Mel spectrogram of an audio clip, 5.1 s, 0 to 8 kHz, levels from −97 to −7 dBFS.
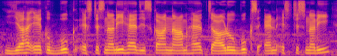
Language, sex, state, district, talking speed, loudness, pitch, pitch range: Hindi, male, Bihar, Muzaffarpur, 155 wpm, -22 LUFS, 160 Hz, 155-175 Hz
